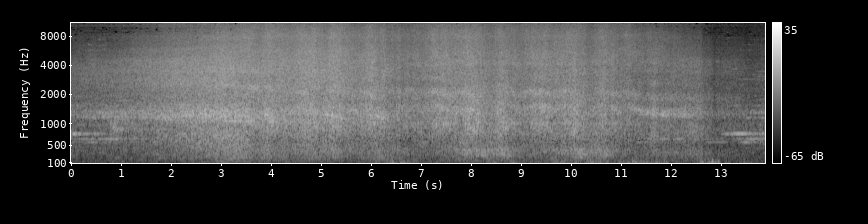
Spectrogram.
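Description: JR West electric commuter train passing close: a rising rush of wheel and air noise that stays loud, with a low rumble under it through the second half, cutting off suddenly near the end.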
